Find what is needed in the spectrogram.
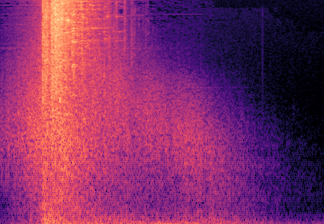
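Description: Logo sting sound effect: a short swelling build-up into a single heavy boom that rings out and fades away over about three seconds.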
